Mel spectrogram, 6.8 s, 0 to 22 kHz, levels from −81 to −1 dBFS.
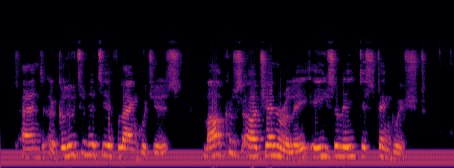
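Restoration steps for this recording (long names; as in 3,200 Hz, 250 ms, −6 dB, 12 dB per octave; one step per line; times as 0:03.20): clipped peaks rebuilt −18 dBFS
hum removal 90.5 Hz, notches 3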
